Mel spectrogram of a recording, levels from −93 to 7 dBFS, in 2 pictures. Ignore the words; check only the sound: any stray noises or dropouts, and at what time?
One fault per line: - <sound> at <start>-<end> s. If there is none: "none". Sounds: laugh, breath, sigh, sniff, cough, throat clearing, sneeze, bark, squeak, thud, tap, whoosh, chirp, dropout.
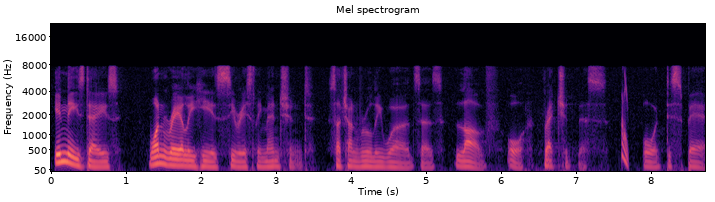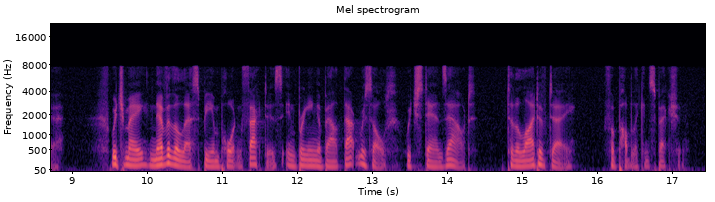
- chirp at 7.6-7.7 s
